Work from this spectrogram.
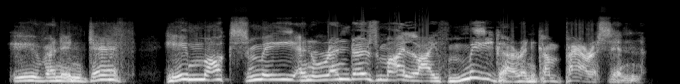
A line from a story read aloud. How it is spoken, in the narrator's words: Dian Kecht roared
